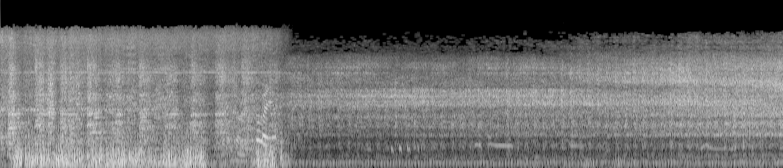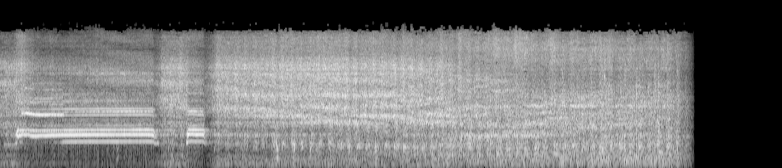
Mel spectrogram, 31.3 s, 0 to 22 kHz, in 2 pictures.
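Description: A steam locomotive, the Peppercorn A1 Pacific 60163 Tornado, sounds its multi-note chime whistle for about three seconds, with a brief second blast just after. It then passes close by with its train in a loud, steady rush of exhaust and wheels on the rails.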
